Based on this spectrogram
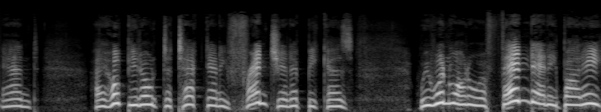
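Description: The delivery, in a put-on character voice, keeps to a moderate pace. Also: female-sounding voice, high pitch for a woman. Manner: mock-apologetic, comedic.

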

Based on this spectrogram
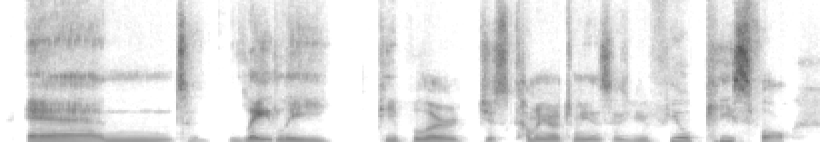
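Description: Fairly even intonation marks a man's medium-pitched voice, an unremarkable speaking voice. The sound is dry and close with no echo. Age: 50s. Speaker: executive coach and author. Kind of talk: interview conversation.

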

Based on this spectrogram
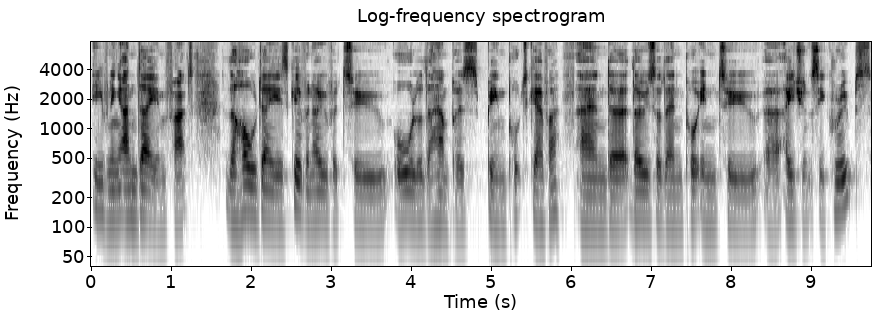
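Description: A plain, everyday voice speaks at a moderate pace, its intonation fairly even. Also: man, medium pitch for a man. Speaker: charity volunteer. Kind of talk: interview.

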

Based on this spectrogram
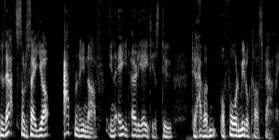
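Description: A man speaks with a Chinese accent at a medium pitch and ordinary pitch variation. The recording is very clean, with a silent background. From China. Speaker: China strategy advisor, former diplomat. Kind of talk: panel discussion. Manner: halting, many fillers.

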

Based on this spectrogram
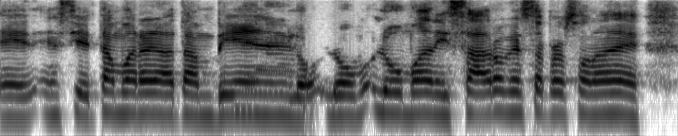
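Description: The speaker is a man. His pitch is high. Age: 40s. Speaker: podcast host. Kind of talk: casual chat.

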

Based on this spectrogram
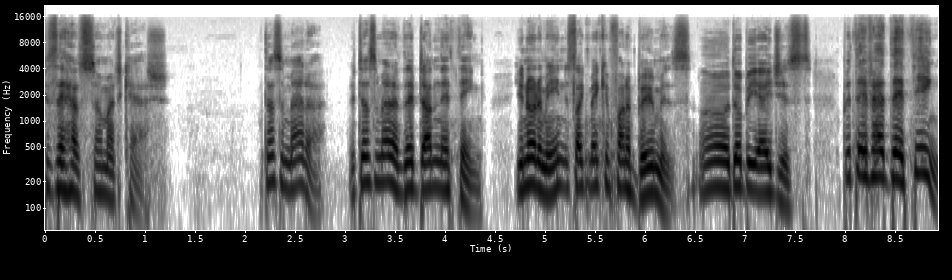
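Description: A man with an Australian accent speaks at a moderate pace and a high pitch, with lively intonation. His tone is dark and mellow, on a very clean recording with a silent background. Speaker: comedian. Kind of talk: casual chat.

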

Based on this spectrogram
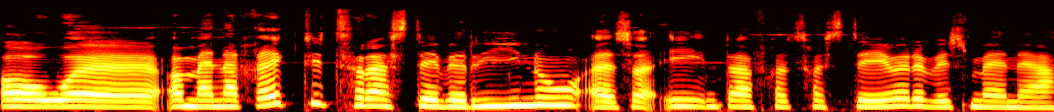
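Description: Very slow speech with fairly even intonation, dry and close with no echo. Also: woman. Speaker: TV foreign correspondent and author. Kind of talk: interview. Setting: outdoors on a city square.

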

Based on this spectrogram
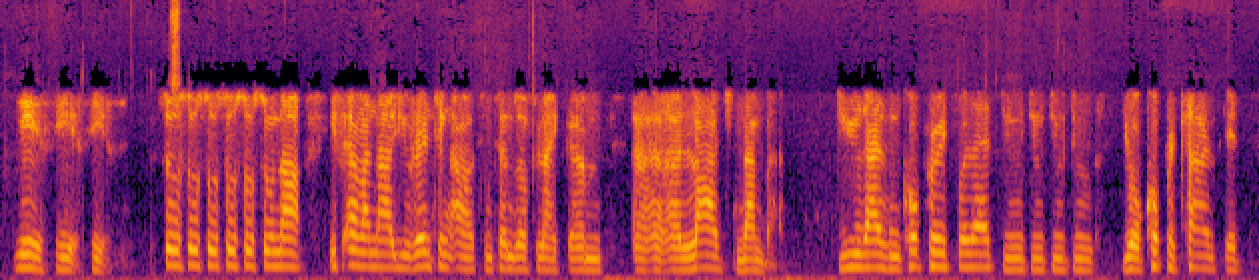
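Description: With a plain, everyday voice, a man speaks at a moderate pace and a fairly high pitch, his intonation fairly even. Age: 20s. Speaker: small business owner, caller. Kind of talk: call-in question. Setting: phone call.

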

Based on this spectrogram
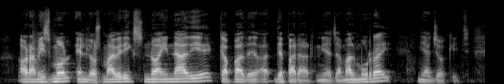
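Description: Moving at a fairly quick pace, this is an ordinary speaking voice. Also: man. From Valencia region, Spain. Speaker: sports podcast co-host. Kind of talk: casual chat. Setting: restaurant in Madrid.

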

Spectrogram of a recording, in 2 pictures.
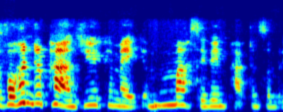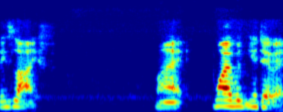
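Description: A somewhat breathy voice at a moderate pace, with ordinary pitch variation and long, frequent pauses. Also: woman, medium pitch for a woman. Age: 50s. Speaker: property developer. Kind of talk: casual interview chat.

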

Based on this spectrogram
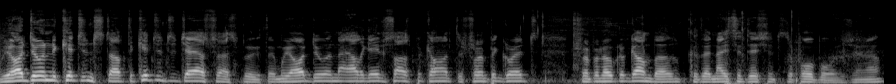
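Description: Speaking very fast with hardly any pauses, a man uses a fairly high pitch, ordinary pitch variation and a dark, mellow tone. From New Orleans. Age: old. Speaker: chef. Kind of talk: casual chat.

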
